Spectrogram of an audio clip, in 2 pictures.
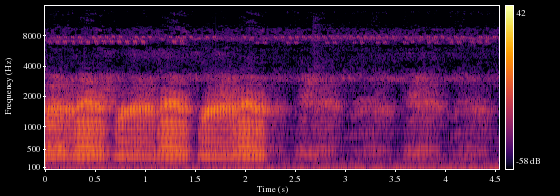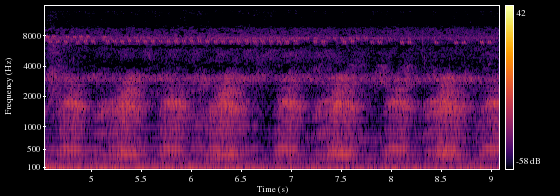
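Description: Frogs calling in chorus, a few loud croaks followed by a steady run of softer repeated croaks.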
